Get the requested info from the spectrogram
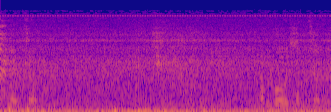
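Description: Indistinct voices of people close by, over a steady low rumble.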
